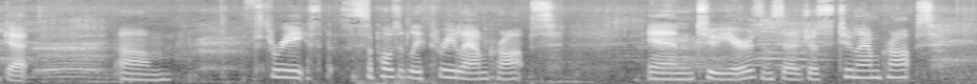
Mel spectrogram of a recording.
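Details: Lambs receiving supplemental bottle feeding at Ewetopia Farms give shaky, vibrato bleats in clusters, separated by a quieter stretch of low rustling around the middle.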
